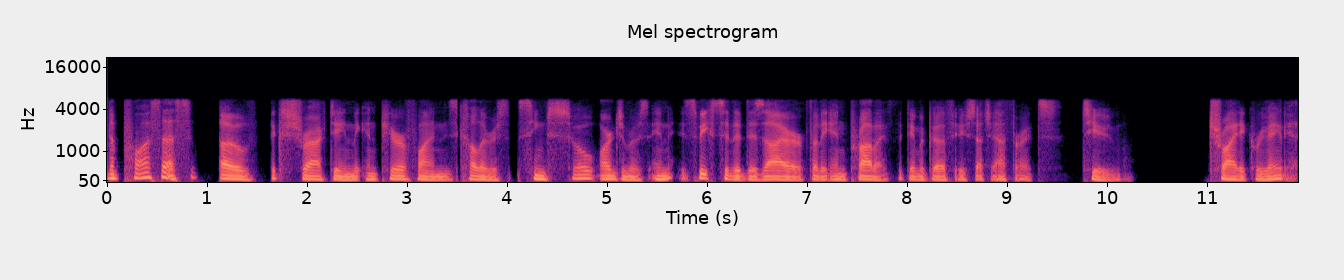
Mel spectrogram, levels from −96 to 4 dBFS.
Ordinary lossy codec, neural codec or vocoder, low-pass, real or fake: Opus, 24 kbps; codec, 16 kHz, 0.5 kbps, FunCodec, trained on LibriTTS, 25 frames a second; 5.4 kHz; fake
